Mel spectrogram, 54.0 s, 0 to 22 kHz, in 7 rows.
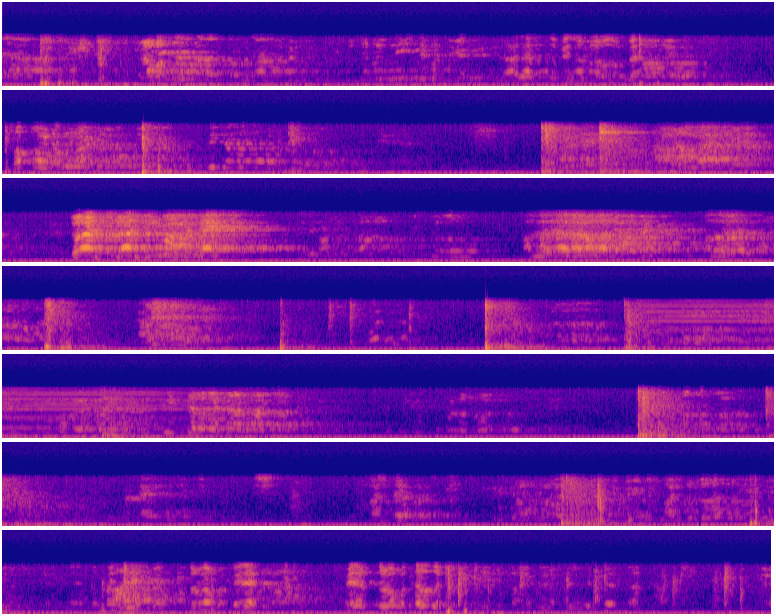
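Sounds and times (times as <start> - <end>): football thuds: 0.4 - 1.3, 28.0 - 28.8
football being kicked: 28.0 - 28.6.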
